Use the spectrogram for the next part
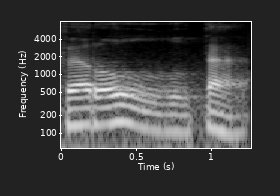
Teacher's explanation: Faragta, cukup suaranya yang ngalir, tidak mengalirkan nafas. Faragta. Kalau kita alirkan nafas maka seperti kha. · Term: ghain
